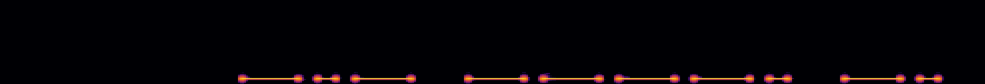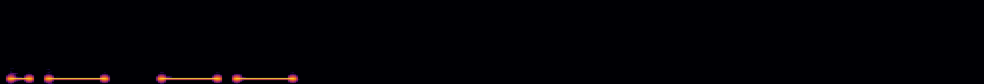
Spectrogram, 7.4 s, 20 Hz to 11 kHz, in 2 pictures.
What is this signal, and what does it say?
Morse code, heard as a keyed tone, about 17 wpm, 700 Hz. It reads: K9NAM
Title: USA Call Signs - 5 Characters - Repeated 3x - 17wpm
